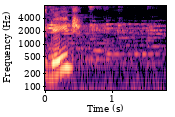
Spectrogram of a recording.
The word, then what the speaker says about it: Gauge: little bit scared that I would say your name wrong. It's Gauge. It's Gauge. Yeah. And so we let Tommy do it. I wanted to say Gauge.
